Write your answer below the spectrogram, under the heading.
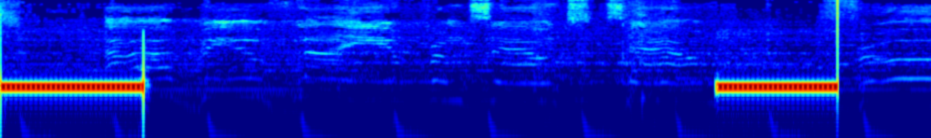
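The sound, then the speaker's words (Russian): Telephone ringback tone while dialing a number: two long, steady, loud tones separated by a quiet gap of a few seconds, with faint murmuring in between. “Давайте еще раз наберем.”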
